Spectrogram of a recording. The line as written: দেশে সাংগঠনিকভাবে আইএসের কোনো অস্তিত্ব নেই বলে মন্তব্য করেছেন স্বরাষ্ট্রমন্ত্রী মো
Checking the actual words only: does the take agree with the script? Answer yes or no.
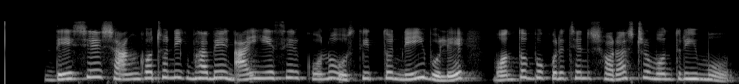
yes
